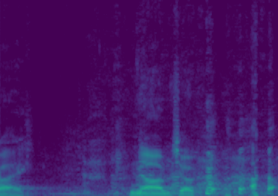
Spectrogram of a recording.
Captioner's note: laughter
